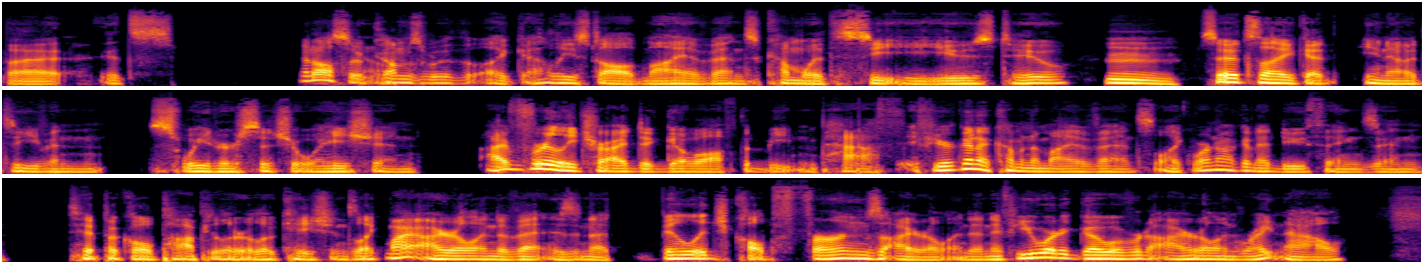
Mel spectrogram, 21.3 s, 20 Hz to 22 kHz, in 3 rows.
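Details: Adult male with unilateral vocal cord paralysis after open throat surgery for a rare chronic recurring throat condition (endoscopic surgery 2021, recurred within 4 months); voice improved but still has vocal fry and gives out for the day once tired.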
